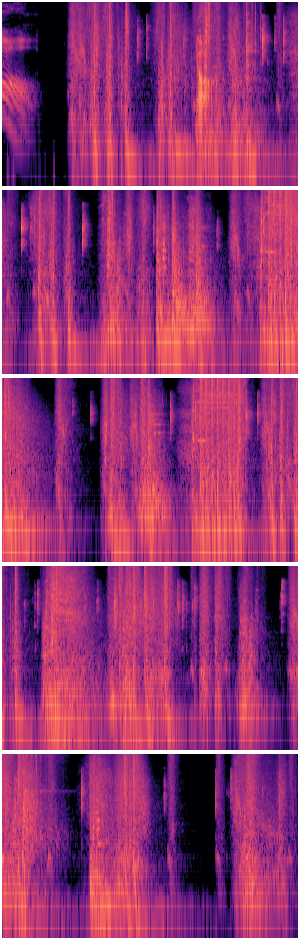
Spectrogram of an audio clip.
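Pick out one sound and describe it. Video game fighters trade punches and blasts with rapid thuds, whooshes and cracks.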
